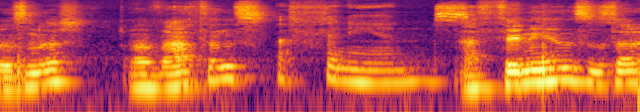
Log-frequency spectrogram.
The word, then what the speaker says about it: Athenians: Athenians, is that how you say it?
